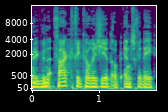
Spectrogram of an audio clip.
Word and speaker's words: Enschede: Ik spreek Enschede altijd verkeerd, dus hoe zeg ik dat goed? Enschede? – Enschede.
